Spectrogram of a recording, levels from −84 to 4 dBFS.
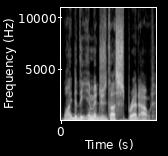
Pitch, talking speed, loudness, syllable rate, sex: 135 Hz, 220 wpm, -15 LUFS, 5.0 syllables/s, male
